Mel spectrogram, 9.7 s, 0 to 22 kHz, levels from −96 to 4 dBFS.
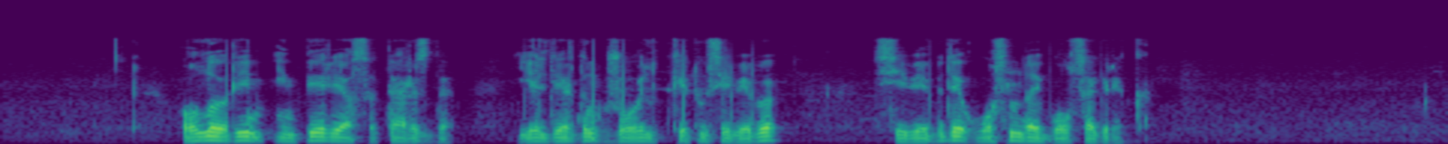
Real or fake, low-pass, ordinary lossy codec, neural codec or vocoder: real; 7.2 kHz; none; none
